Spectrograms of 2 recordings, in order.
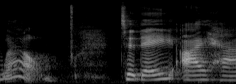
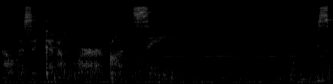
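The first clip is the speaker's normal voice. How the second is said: hushed suspenseful whisper; 23 dB quieter, much faster than usual. Real, not acted. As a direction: whisper as if holding your breath.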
